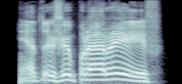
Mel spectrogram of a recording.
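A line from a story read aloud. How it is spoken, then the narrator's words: Pleading, dead man. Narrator (Russian): взмолился мертвый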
